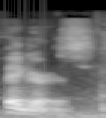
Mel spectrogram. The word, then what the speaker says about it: Figures: Frank, is his last name Figures, he pronounces it? – Figures.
